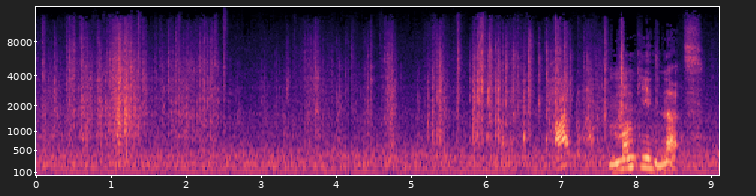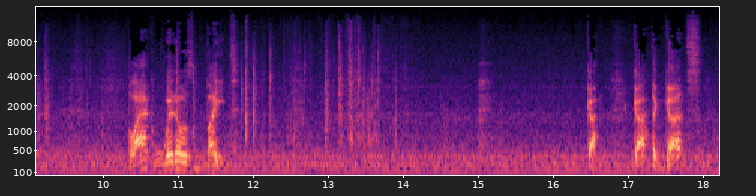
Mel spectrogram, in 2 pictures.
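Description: A plastic snack bag crinkles and rustles in a man's hands.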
